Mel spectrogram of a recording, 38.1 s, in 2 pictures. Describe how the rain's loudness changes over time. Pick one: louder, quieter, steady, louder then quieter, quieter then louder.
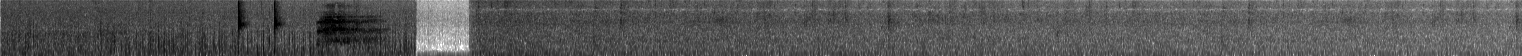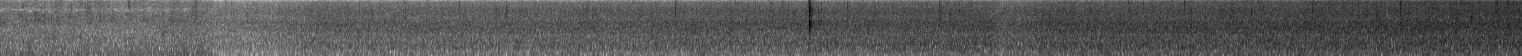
quieter then louder.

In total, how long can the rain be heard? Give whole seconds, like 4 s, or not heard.
38 s.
